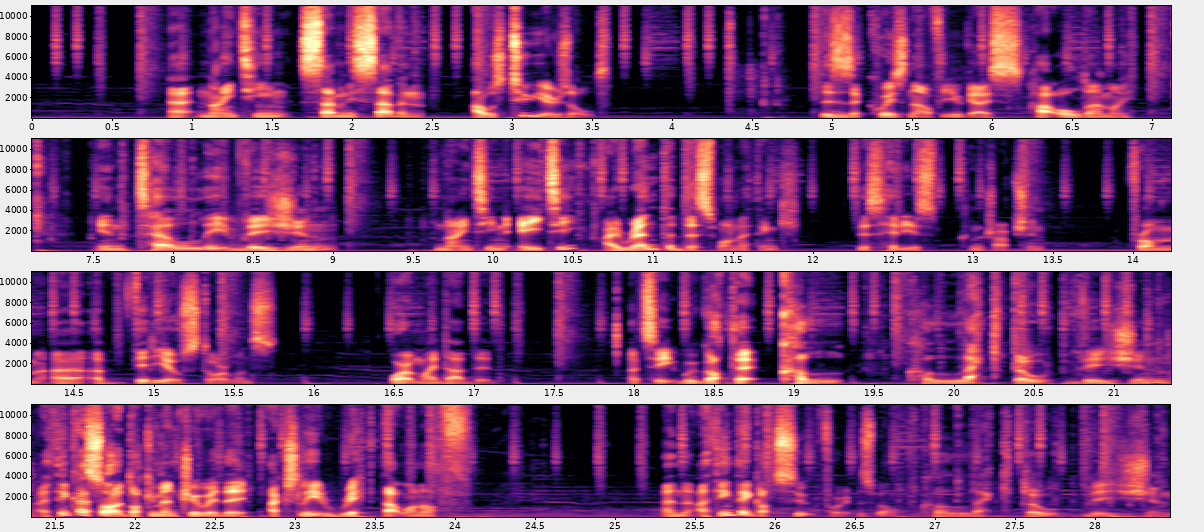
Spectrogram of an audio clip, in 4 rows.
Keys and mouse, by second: 1.9 7, 4.5 F2, 7.9 l, 11.6 shift+click, 14.9 F2.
